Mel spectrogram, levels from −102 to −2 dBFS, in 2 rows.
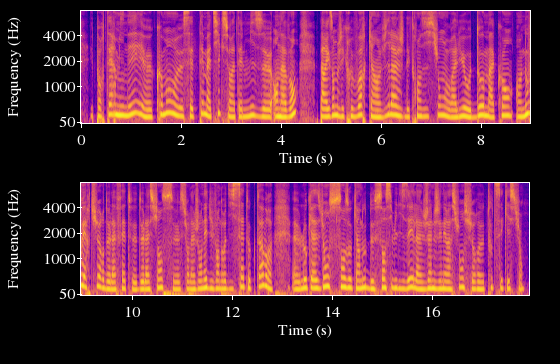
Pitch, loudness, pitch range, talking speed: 210 Hz, -13 LUFS, 195-235 Hz, 195 wpm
